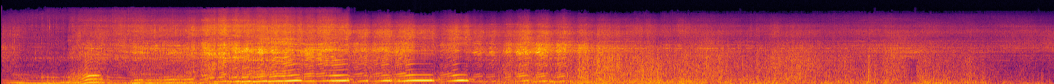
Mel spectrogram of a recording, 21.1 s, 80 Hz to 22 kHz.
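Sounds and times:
snowmobile engine revving: 0.1s - 13.9s.

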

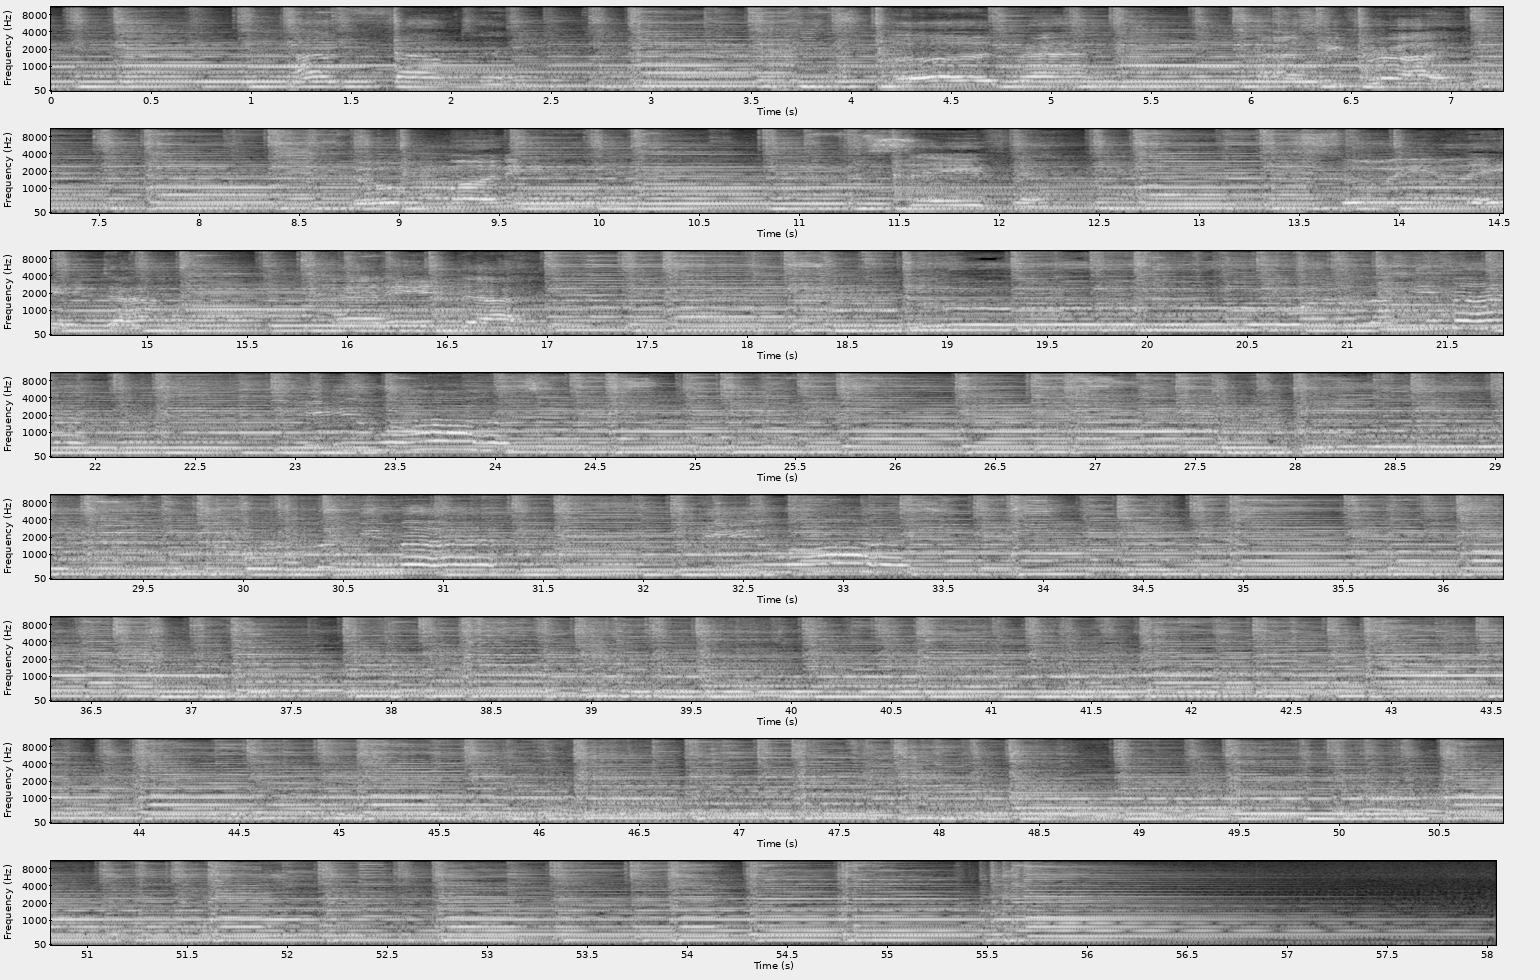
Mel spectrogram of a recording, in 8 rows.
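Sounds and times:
man singing wordless melody: 0.0s - 55.4s
acoustic guitar strumming: 0.0s - 58.0s.

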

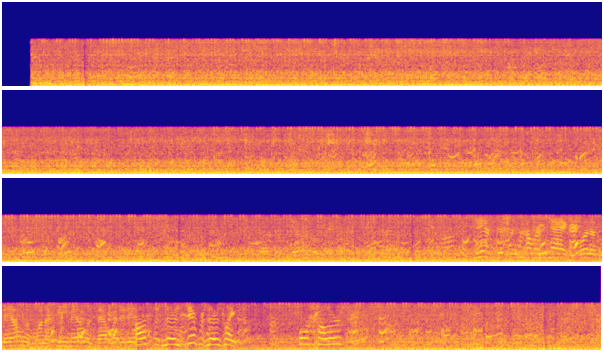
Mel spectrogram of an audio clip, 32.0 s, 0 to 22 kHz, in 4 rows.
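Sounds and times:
boat engine idling: 0.4s - 31.9s.

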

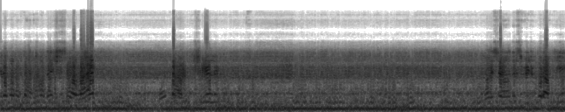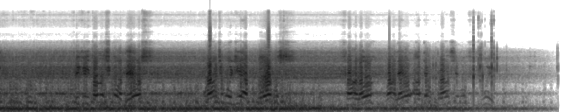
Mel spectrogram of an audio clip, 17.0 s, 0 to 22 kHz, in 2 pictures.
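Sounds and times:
wind noise on microphone: 0.0s - 16.6s
motorcycle engine running: 0.0s - 16.8s.

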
